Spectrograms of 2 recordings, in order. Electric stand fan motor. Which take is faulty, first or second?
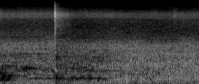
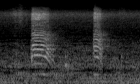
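second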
